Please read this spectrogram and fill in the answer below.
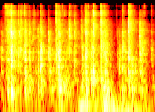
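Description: Foil snack bag crinkling as a hand rummages in it: a rapid, irregular crackle.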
